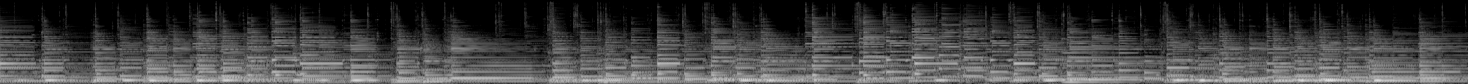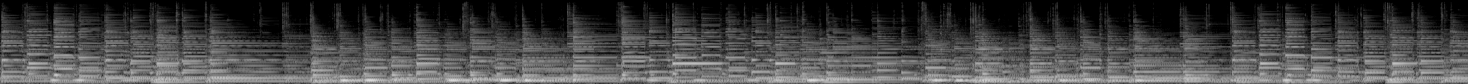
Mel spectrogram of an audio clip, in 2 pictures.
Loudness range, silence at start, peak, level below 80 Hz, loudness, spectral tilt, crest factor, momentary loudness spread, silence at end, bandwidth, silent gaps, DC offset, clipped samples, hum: 3 LU; 0 s; -4 dBFS; -54 dBFS; -20 LUFS; -6.5 dB/octave; 16 dB; 6 LU; 0 s; 18.5 kHz; none; under 0.1%; under 0.1%; none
